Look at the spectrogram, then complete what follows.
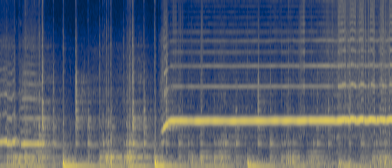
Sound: none

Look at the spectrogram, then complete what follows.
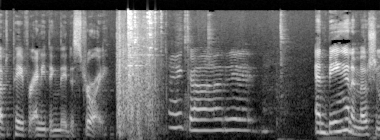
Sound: crashing sound

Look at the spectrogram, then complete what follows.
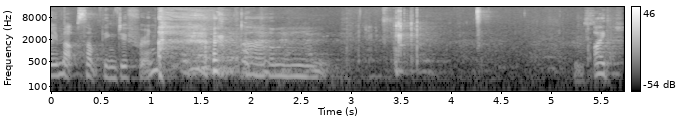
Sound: panellists laughing

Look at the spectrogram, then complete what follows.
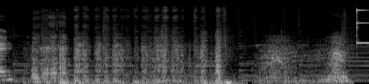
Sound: scribbling; whooshing

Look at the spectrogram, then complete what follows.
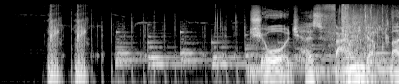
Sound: snorts

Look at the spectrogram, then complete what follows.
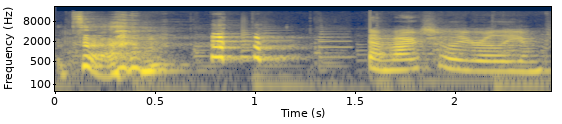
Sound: woman laughing

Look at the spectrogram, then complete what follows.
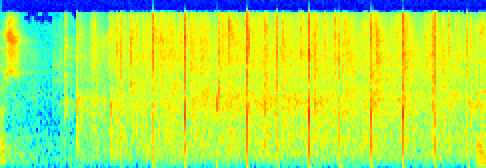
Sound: audience applauding

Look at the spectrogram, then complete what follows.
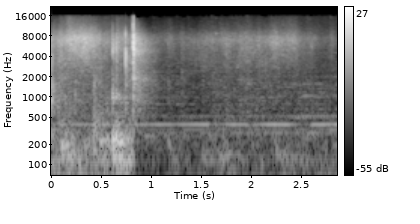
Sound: clap!

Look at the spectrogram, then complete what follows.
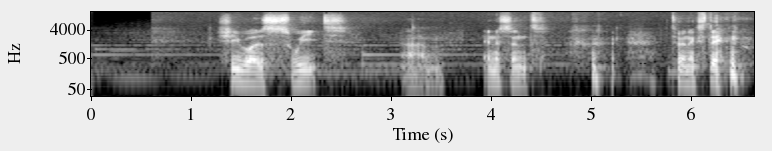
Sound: chuckles softly

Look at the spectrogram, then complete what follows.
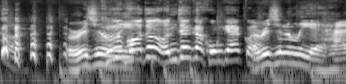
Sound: laughs; speaking in Korean

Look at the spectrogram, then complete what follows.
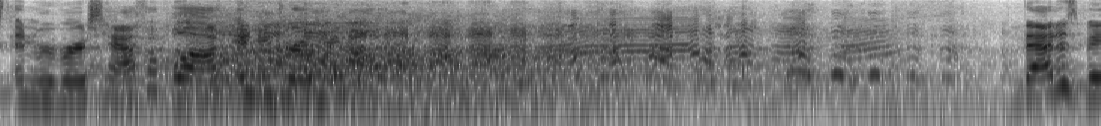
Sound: audience laughing

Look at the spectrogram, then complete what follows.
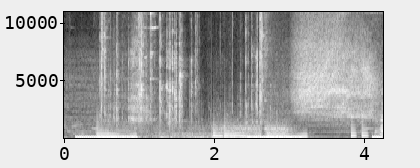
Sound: harness clicking; zip line whirring

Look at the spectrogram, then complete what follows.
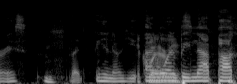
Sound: laughs

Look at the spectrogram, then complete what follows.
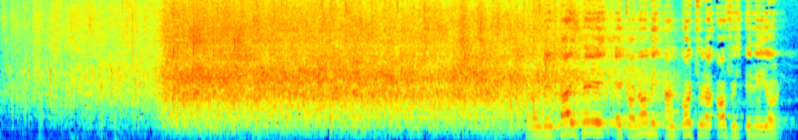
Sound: applause

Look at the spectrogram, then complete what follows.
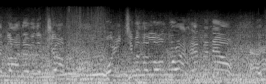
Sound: car engines drown out commentator

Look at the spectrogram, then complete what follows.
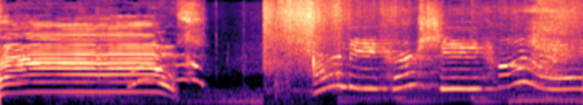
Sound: cheering

